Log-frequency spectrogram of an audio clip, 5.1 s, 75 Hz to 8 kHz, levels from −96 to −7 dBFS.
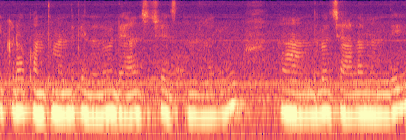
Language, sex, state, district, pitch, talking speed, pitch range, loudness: Telugu, female, Andhra Pradesh, Manyam, 180 Hz, 105 wpm, 175-185 Hz, -13 LUFS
